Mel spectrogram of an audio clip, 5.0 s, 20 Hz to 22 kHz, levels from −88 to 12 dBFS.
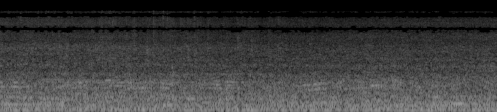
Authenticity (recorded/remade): recorded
